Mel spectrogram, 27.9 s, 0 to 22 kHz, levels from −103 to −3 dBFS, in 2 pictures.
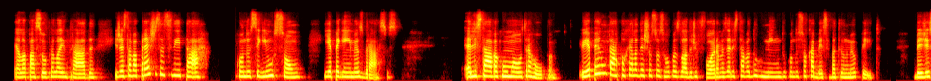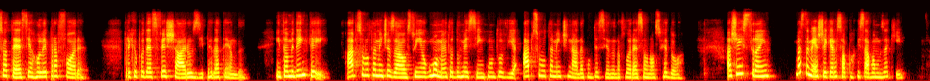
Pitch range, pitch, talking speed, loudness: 200-250 Hz, 225 Hz, 215 wpm, -22 LUFS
